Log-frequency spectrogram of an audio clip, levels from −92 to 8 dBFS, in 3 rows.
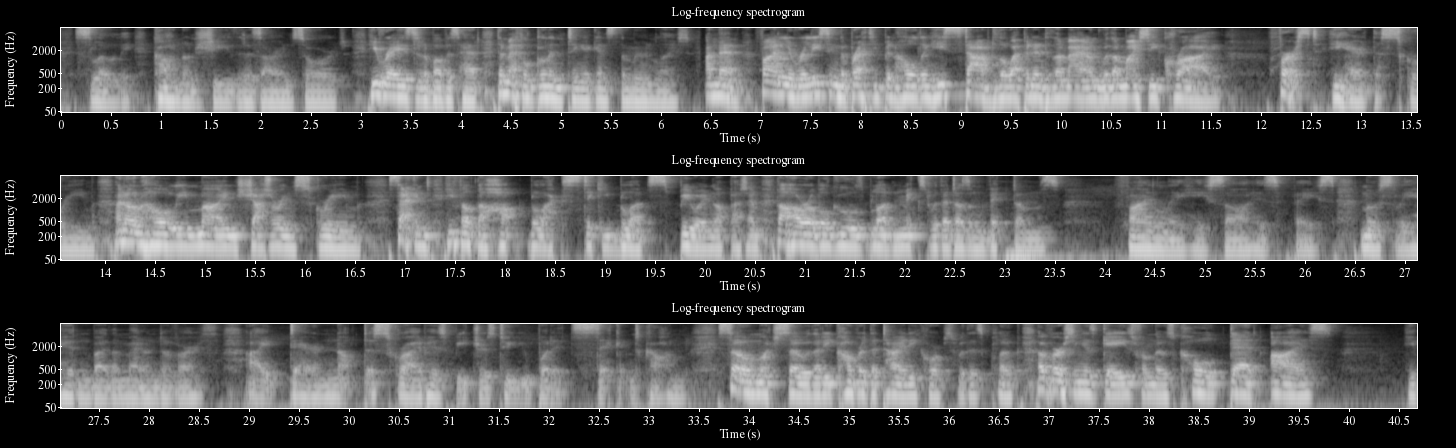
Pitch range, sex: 90-110 Hz, male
